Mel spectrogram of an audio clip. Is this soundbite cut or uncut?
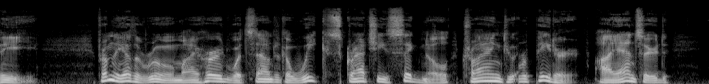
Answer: cut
